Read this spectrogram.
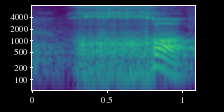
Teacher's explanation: Kha, perhatikan harus ada ngoroknya ketika hendak mengucapkan kha. Yang nampak adalah ngoroknya dulu.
